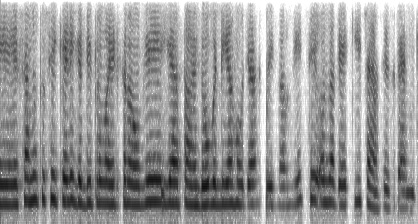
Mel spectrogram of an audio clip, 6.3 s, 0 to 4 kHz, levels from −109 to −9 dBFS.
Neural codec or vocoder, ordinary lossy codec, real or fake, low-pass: codec, 16 kHz, 2 kbps, FreqCodec, smaller model; Opus, 16 kbps; fake; 3.6 kHz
